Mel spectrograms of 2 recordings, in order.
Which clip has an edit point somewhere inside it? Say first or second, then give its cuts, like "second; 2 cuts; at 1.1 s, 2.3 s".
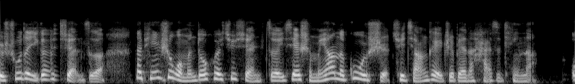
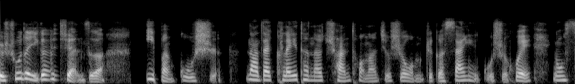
second; 1 cut; at 1.3 s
